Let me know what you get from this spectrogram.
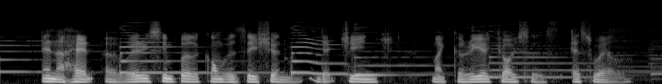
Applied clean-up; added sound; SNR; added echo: none; Plucked string instrument; 11 dB; none.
